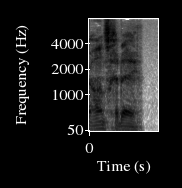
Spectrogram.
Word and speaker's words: Enschede: But I mostly lived on the east end of Nederland in an area near Enschede. – Wow, that's perfect pronunciation, too.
